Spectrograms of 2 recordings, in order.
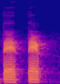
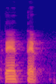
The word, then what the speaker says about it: Tetep: Kalau di Pararaton dia punya nama asli Raden Tetep, ya, pakai taling. Jadi bacanya Tetep, bukan tetep.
